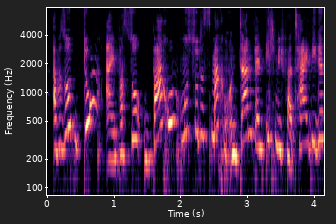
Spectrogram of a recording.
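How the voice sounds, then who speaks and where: A young woman chatting casually, telling a story in an animated way and acting out the voices of the people in it. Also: high voice, brisk. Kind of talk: casual chat.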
